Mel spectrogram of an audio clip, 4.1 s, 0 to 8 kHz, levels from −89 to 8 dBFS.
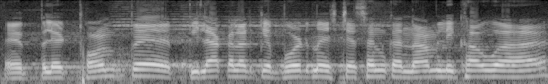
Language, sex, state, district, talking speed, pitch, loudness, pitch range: Hindi, male, Jharkhand, Palamu, 205 wpm, 180 Hz, -13 LUFS, 170-180 Hz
